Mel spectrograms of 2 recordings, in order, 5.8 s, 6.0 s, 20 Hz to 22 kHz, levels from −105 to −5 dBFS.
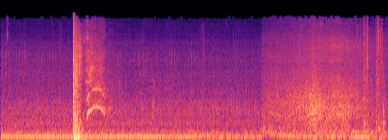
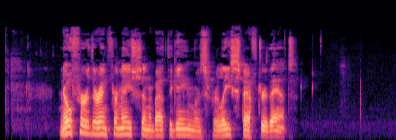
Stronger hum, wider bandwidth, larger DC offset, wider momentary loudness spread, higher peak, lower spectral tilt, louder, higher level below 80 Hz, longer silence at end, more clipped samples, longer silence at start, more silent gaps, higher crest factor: neither; first, 14.5 kHz vs 11 kHz; neither; first, 16 LU vs 8 LU; about the same, -2 dBFS vs -2 dBFS; about the same, -4.5 dB/octave vs -4.5 dB/octave; about the same, -24 LUFS vs -23 LUFS; first, -32 dBFS vs -68 dBFS; second, 0 s vs 1.55 s; neither; second, 0 s vs 0.9 s; neither; about the same, 20 dB vs 22 dB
